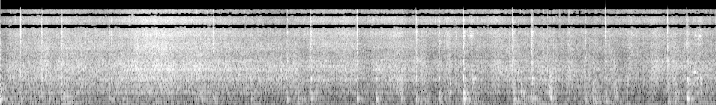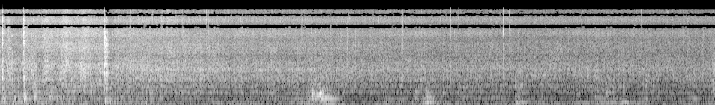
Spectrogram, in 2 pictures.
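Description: Onions, tomatoes and peas frying with freshly added ground chilli and turmeric in an iron kadhai, sizzling while a metal spatula stirs and scrapes against the pan with sharp clicks. The stirring stops a little over halfway through and the sizzle then slowly dies down.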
